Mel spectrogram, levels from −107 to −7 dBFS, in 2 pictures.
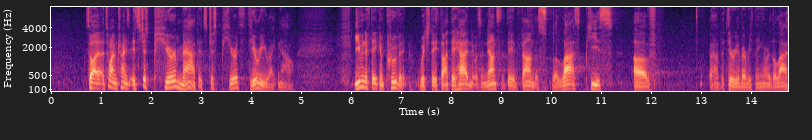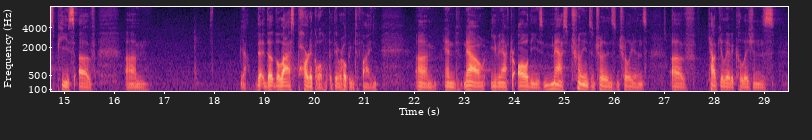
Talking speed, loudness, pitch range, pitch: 160 wpm, -30 LUFS, 80-95 Hz, 85 Hz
